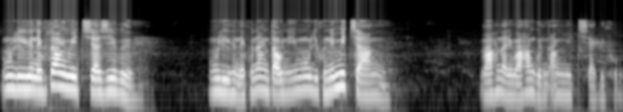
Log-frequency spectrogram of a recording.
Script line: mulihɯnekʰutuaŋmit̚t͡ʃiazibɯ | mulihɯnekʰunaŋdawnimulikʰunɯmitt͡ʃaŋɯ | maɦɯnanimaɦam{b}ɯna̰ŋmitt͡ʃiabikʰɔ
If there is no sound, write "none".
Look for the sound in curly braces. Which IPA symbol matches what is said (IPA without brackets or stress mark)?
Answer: ɡ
